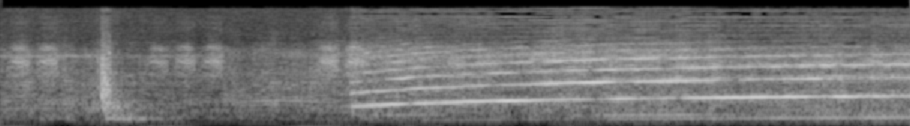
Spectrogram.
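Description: A siren wail used as a radio drama effect for an ambulance and police squad car departing. One loud, steady wail starts partway through and slowly rises in pitch.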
